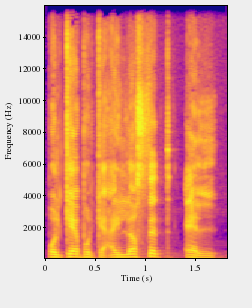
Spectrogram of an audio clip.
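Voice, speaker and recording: Animated Puerto Rican man telling a story. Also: fairly high pitch, a little slow, dry recording. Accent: Puerto Rican Spanish. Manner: animated storyteller, acts out his own shouts. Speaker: podcast host. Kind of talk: casual chat.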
